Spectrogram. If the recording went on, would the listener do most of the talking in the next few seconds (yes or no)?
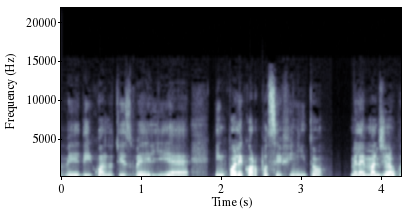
yes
